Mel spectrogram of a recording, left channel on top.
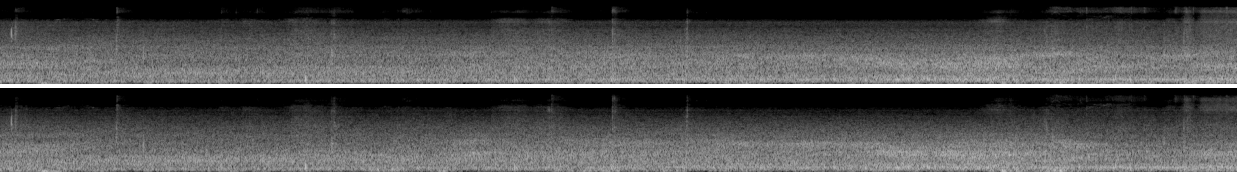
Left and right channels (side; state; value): both; normal; correlation 0.63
